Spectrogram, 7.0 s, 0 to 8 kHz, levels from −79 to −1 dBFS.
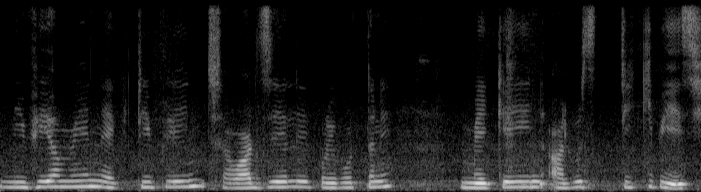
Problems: constant background noise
